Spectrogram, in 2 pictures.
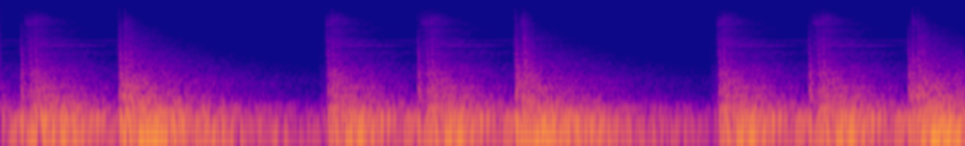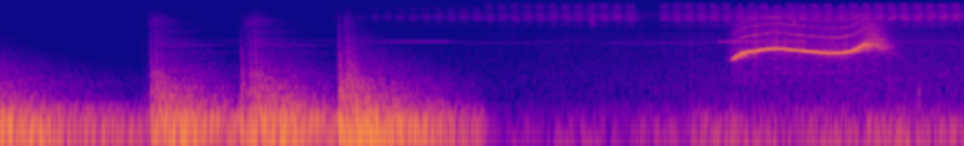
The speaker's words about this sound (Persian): صدای سوتو شنیدی؟ آره، به نظرم شیگوری علامت داد.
